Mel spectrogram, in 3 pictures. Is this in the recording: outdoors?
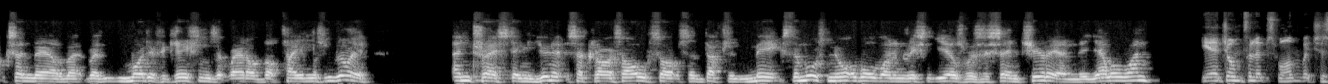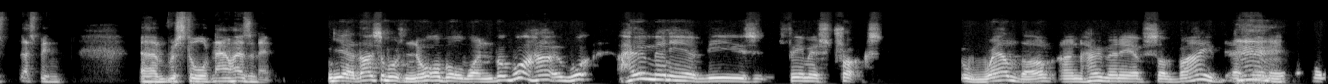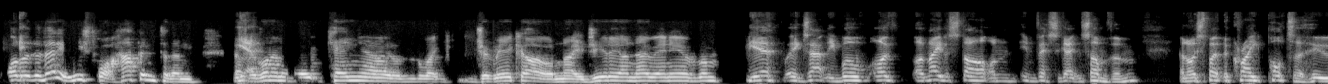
no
